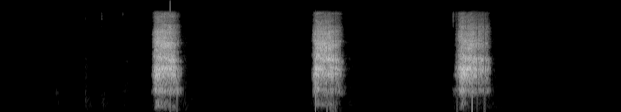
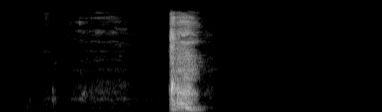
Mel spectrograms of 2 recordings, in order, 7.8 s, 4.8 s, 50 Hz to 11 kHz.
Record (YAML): exhalation_length: 7.8 s
exhalation_amplitude: 29506
exhalation_signal_mean_std_ratio: 0.28
cough_length: 4.8 s
cough_amplitude: 28111
cough_signal_mean_std_ratio: 0.19
survey_phase: beta (2021-08-13 to 2022-03-07)
age: 65+
gender: Female
wearing_mask: 'No'
symptom_none: true
smoker_status: Ex-smoker
respiratory_condition_asthma: false
respiratory_condition_other: false
recruitment_source: REACT
submission_delay: 0 days
covid_test_result: Negative
covid_test_method: RT-qPCR
influenza_a_test_result: Negative
influenza_b_test_result: Negative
